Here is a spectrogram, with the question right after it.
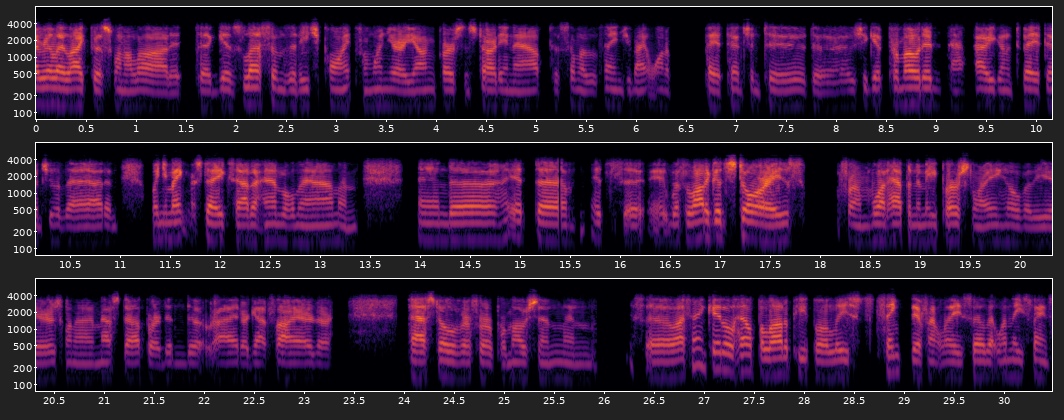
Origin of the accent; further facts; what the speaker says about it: Ardmore, Oklahoma, United States; moved away as an adult; also born or lived in Bartlesville, Oklahoma / Dallas, Texas; I was born in Bartlesville, Oklahoma, and I lived there till I was in about the fifth or sixth grade. And then we moved to Ardmore, and I grew up in Ardmore.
